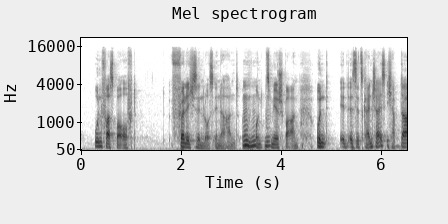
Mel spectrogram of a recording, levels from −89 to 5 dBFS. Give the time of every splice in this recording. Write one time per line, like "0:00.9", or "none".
0:03.2
0:03.7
